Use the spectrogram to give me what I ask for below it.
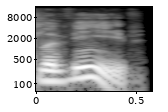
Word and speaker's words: Lviv: Now, by the way, if I say Lvov, everyone's going to correct me and say, no, Eric, it's Lviv. It's like, no, these cities all have multiple pronunciations.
